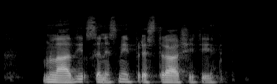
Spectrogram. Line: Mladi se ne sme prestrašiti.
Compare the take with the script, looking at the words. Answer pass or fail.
pass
